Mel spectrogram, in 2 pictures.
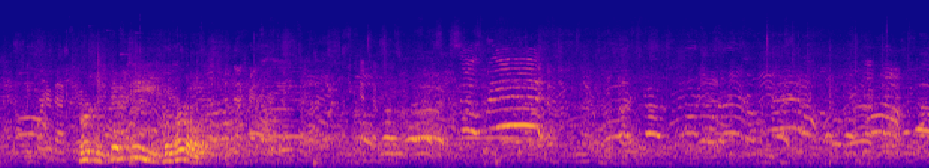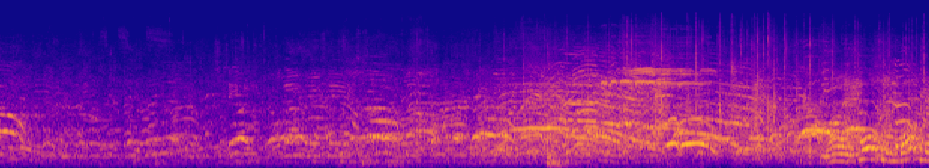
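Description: Young men shout and call out on an outdoor field.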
